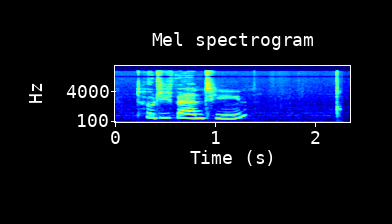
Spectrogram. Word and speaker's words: Touji Fawnteen: manage the best she knows how all right toi Fantine yeah that's me was um my pronunciation of your name no you got it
